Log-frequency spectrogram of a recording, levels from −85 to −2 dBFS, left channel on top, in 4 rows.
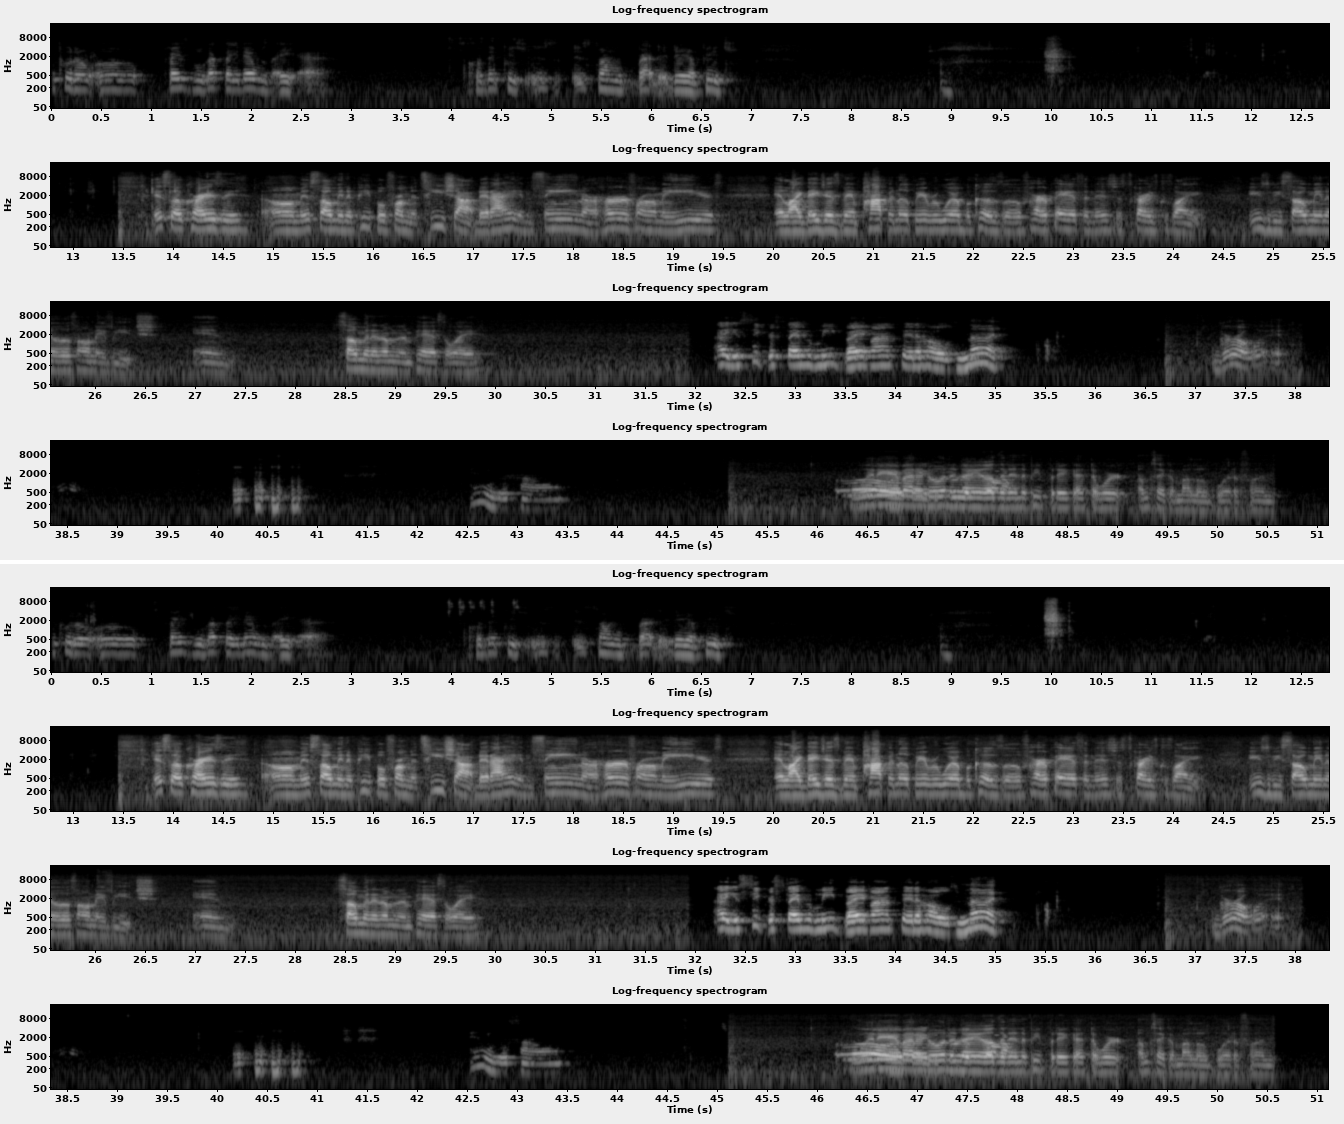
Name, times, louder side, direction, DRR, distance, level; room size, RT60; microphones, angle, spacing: voice 1, 0.0-2.8 4.2-6.9 7.1-7.4 8.9-9.5 14.0-14.1 38.4-38.6 40.1-40.9 43.0-43.1, left 2 dB, 50° left, 1.1 m, -51 dB
voice 2, 13.4-26.7 27.0-27.4 28.4-29.9 31.6-31.7 37.2-37.9 45.1-45.3 46.3-50.6, right 4 dB, 20° right, 0.6 m, -37 dB
voice 3, 32.2-35.0 42.5-43.4 46.2-47.9, right 4 dB, 80° right, 0.9 m, -36 dB
13.0 x 5.3 x 6.4 m
head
